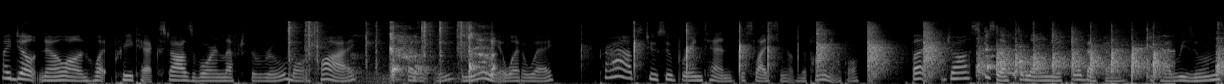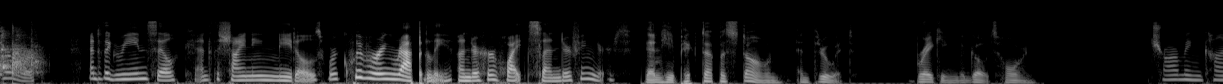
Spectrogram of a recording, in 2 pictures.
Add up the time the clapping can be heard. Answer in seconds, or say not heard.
7 s.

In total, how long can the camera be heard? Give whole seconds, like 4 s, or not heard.
2 s.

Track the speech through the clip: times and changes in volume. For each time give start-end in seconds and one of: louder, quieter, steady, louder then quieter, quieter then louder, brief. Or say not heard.
0.0-22.6 louder then quieter
23.8-24.4 brief.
